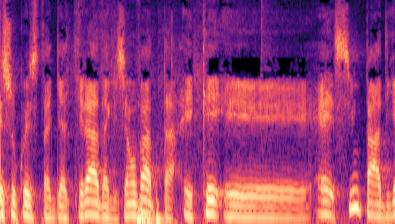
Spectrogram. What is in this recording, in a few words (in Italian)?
chiacchierata simpatica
